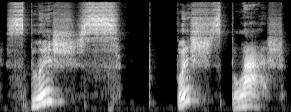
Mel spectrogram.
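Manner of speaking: sing-song splish splash; rising playful sound words; playful sound effect. Acted.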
